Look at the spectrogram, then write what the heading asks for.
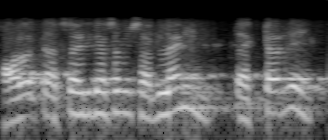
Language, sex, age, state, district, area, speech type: Odia, male, 45-60, Odisha, Khordha, rural, conversation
